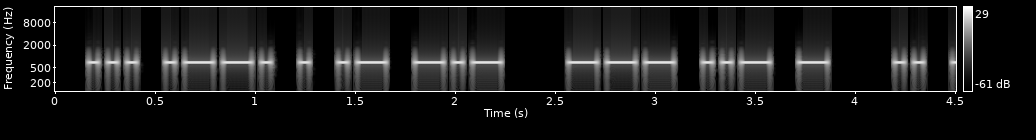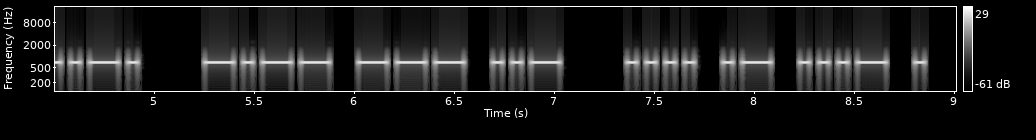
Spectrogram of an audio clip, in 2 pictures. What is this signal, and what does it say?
Morse code, heard as a keyed tone, about 25 wpm, 700 Hz. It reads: SPEAK OUT IF YOU HAVE
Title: Sentences from Top 1300 Words 25wpm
